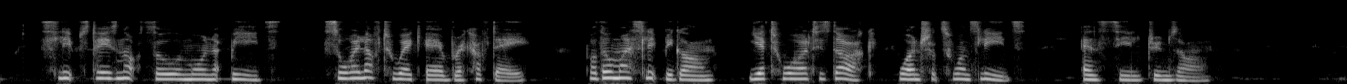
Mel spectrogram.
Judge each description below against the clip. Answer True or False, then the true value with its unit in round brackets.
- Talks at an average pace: True (155 wpm)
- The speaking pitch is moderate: False (235 Hz)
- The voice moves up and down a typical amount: True (3.9 semitones)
